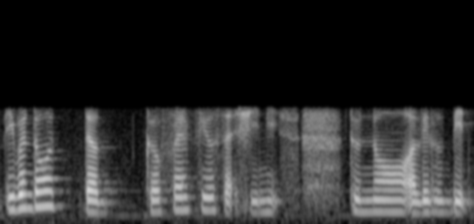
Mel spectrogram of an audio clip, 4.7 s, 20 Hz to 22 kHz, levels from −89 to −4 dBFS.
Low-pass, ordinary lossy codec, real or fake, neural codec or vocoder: 3.6 kHz; none; real; none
